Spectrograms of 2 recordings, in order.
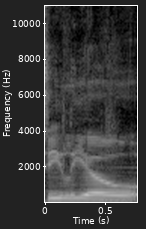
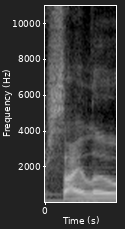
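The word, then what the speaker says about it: Sileo: tweaks from a store I believe it's pronounced sealeo or our silo or something like that from the Elektra team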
